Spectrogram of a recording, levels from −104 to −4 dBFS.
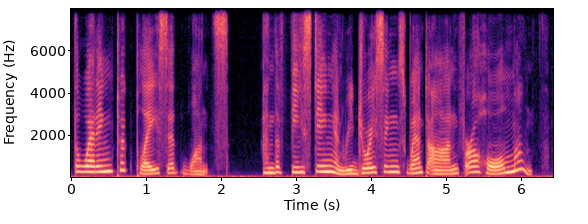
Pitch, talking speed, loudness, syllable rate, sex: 225 Hz, 160 wpm, -18 LUFS, 4.1 syllables/s, female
